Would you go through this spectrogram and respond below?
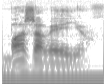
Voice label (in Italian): "basavejo", dialetto veneto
